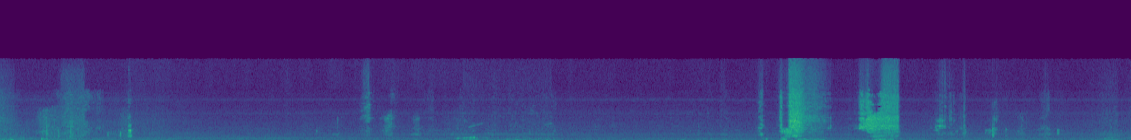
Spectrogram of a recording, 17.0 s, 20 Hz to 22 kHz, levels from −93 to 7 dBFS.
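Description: At 1.82 s, 10.30 s and 15.21 s the speech jumps, each time losing a sliver of around ten milliseconds or less, most likely a dropped buffer (overrun). Unlike a dropout, no gap of silence appears; the surrounding audio is simply spliced together.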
